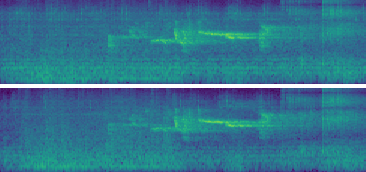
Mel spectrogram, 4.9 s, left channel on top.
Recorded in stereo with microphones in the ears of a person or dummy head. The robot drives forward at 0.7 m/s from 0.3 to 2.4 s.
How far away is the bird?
About 1.6 m.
